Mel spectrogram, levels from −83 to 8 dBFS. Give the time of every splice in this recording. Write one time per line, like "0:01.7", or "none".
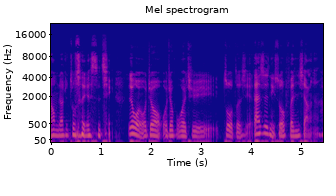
0:01.5

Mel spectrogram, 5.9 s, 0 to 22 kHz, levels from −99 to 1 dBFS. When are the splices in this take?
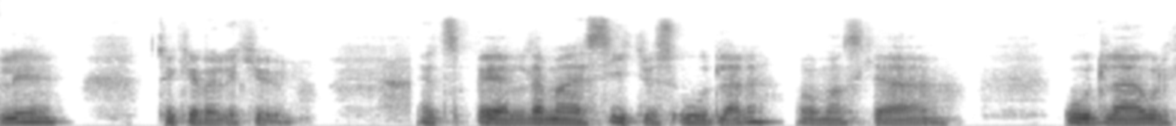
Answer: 0:02.0
0:03.9

